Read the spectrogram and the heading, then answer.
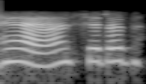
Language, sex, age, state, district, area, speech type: Bengali, female, 45-60, West Bengal, South 24 Parganas, rural, conversation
